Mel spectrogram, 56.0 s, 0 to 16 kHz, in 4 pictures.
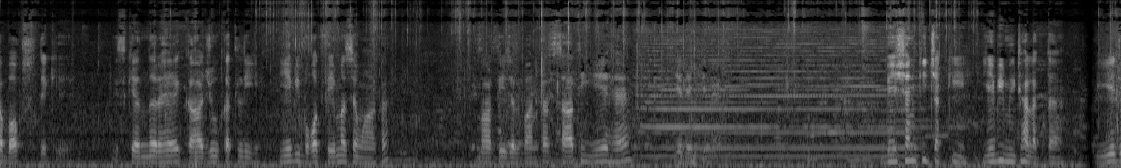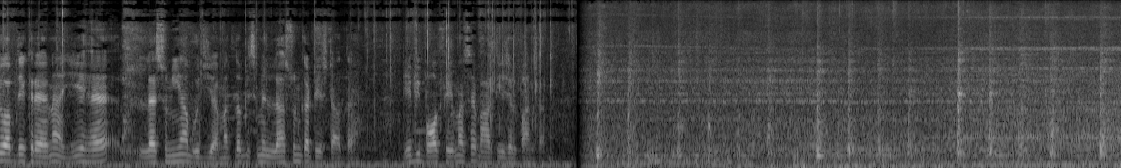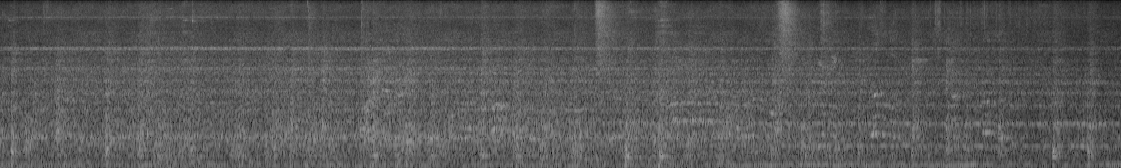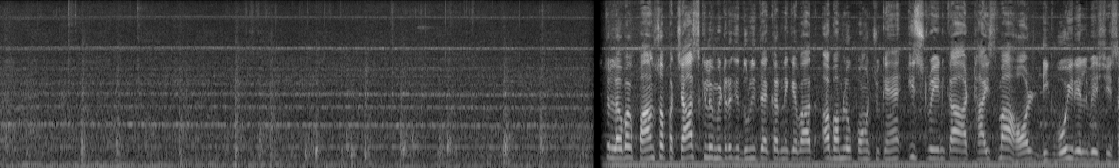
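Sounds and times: train running on rails: 0.0s - 13.0s, 13.8s - 56.0s.

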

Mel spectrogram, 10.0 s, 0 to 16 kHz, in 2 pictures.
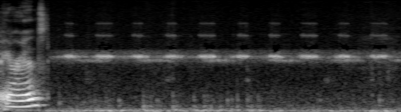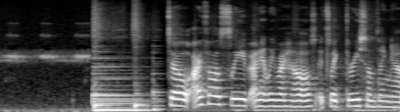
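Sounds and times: cricket chirping: 0.6s - 6.2s.

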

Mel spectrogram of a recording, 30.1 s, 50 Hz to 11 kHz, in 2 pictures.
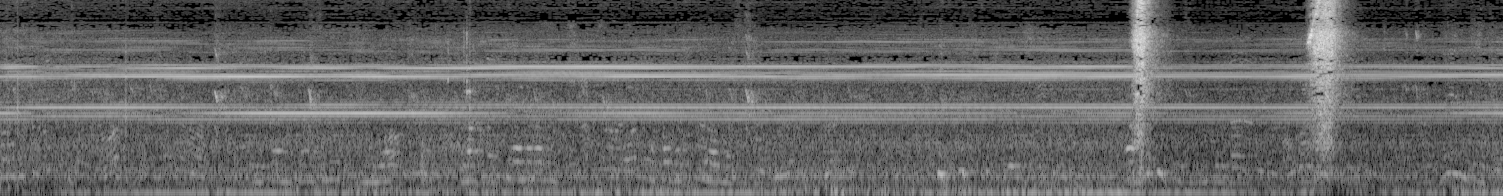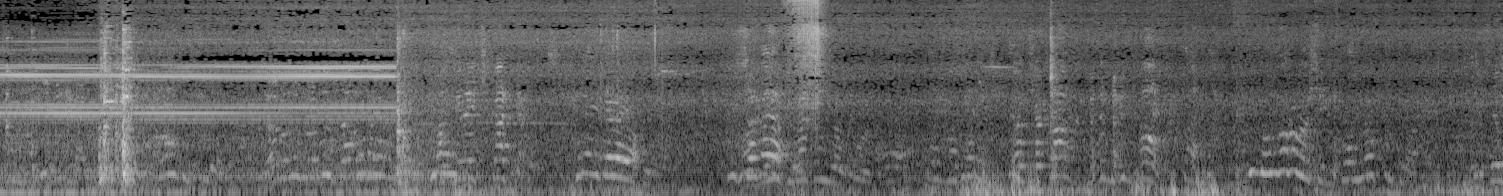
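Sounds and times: locomotive electrical hum and whine: 0.0s - 30.0s.

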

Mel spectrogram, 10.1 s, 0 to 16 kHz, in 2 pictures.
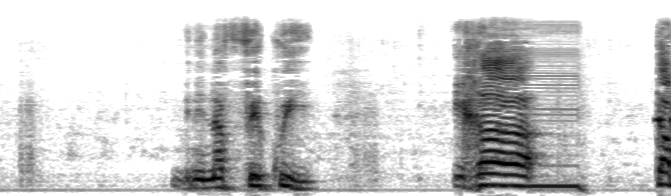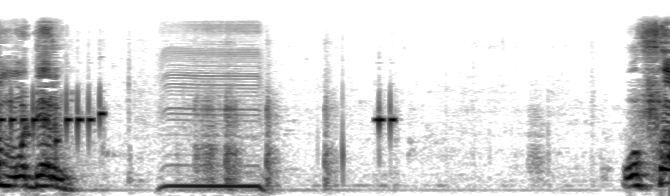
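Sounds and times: faint steady hum: 0.0s - 10.0s
short high electronic beeps: 4.9s - 7.0s, 7.8s - 8.0s.

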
